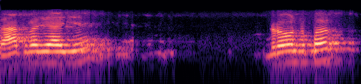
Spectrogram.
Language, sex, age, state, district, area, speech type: Hindi, male, 30-45, Bihar, Begusarai, rural, conversation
